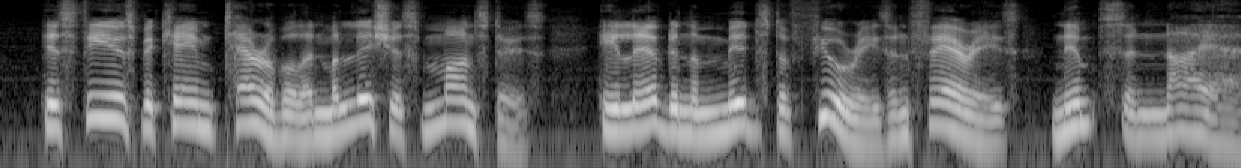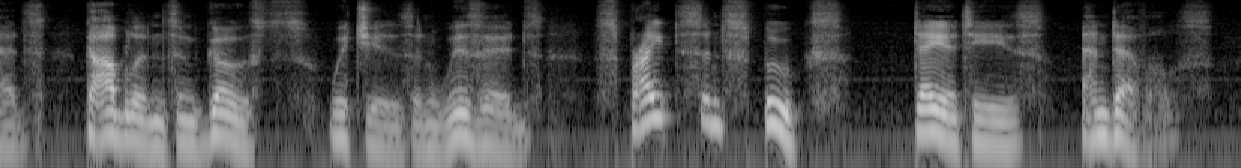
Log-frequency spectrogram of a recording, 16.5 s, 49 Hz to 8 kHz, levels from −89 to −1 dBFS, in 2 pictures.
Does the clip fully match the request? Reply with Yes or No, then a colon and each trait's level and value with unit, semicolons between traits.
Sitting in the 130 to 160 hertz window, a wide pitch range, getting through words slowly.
Yes: low, 135 Hz; wide, 7.8 semitones; slow, 110 wpm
